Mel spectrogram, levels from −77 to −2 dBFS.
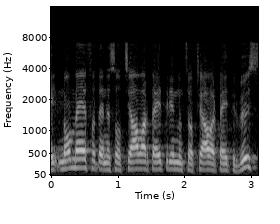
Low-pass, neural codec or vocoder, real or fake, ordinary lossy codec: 7.2 kHz; none; real; none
